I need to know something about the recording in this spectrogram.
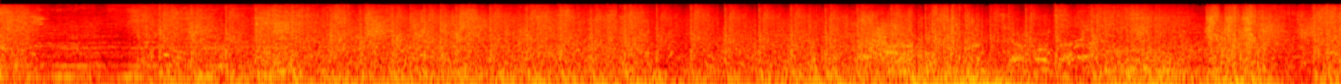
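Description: Sword slashes and magic blasts clash rapidly in a game battle.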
